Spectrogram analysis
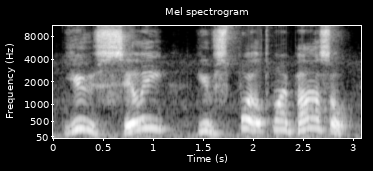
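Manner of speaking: high, loud, slow scolding yell; furious across the stream; angry shout. Acted. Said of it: "shouted once more".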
